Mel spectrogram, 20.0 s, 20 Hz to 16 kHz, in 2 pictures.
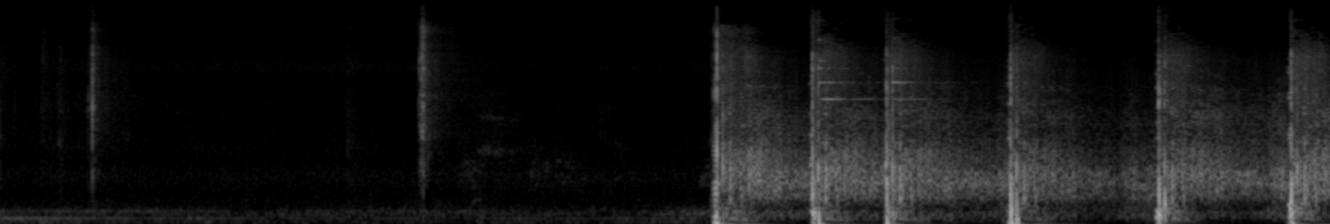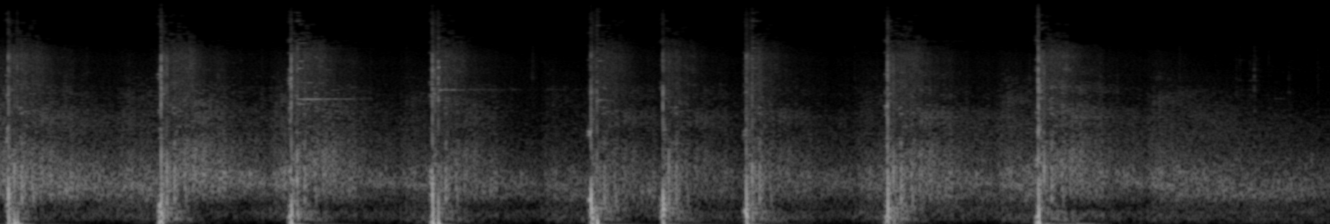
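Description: Taurus G3 9mm pistol firing about fifteen shots at an uneven pace, roughly one a second, each sharp crack trailing off in a long echo. Two fainter cracks come before the string, in the first few seconds.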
